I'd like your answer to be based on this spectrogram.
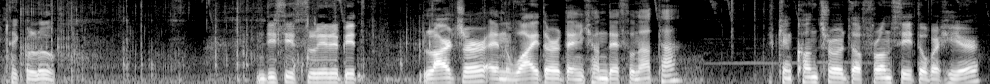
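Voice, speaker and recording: Slow-talking man with a Korean accent. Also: medium pitch, a bit bright, a little hiss or hum. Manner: plain, halting explanations in simple phrasing. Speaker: car reviewer. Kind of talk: car review walkthrough. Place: in and around a car.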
